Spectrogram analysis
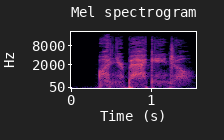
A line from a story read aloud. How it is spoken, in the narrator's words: whispers, lascivious on purpose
